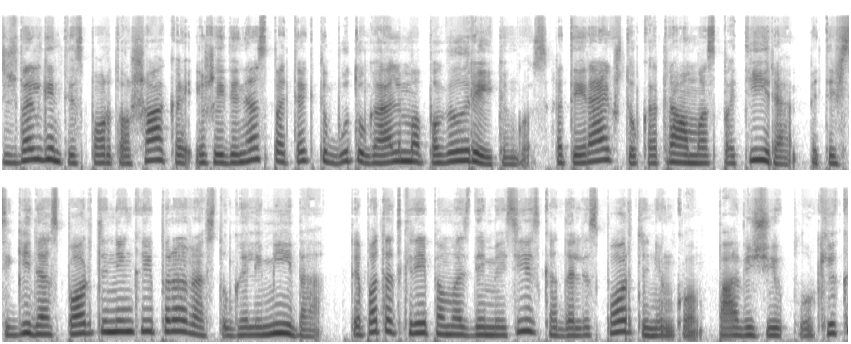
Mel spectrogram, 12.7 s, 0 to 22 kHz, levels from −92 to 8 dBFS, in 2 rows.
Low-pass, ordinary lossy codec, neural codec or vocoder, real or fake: 14.4 kHz; Opus, 16 kbps; vocoder, 44.1 kHz, 128 mel bands every 512 samples, BigVGAN v2; fake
